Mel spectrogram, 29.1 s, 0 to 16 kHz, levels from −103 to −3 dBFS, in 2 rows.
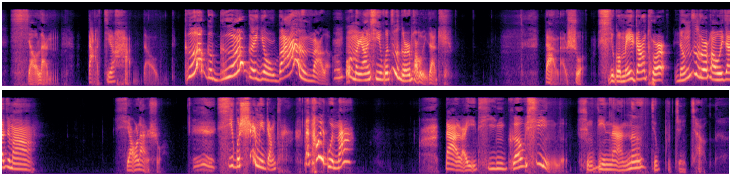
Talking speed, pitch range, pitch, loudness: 150 characters per minute, 245-350 Hz, 295 Hz, -17 LUFS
